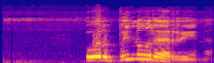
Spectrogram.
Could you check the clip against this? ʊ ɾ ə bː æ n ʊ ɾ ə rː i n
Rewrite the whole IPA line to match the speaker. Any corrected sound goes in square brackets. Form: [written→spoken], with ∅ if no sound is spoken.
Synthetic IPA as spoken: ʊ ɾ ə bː [æ→i] n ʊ ɾ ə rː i n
